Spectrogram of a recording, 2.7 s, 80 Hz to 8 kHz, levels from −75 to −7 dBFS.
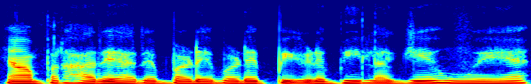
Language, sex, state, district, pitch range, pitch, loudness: Hindi, female, Bihar, Kishanganj, 190-200 Hz, 190 Hz, -12 LUFS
